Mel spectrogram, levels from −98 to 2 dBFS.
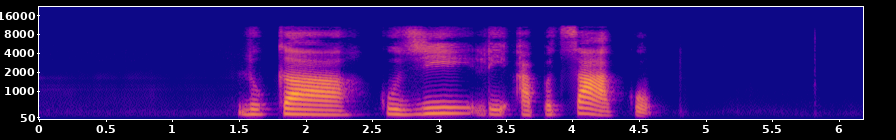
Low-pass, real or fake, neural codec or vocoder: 10.8 kHz; fake; codec, 24 kHz, 0.5 kbps, DualCodec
